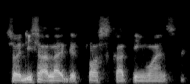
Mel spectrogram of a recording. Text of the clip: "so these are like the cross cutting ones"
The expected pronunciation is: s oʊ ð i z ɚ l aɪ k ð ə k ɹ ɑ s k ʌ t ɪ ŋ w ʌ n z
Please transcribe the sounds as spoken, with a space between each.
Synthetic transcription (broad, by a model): s oʊ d i s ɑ l aɪ k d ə k ɹ ɑ s k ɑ t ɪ ŋ w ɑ n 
